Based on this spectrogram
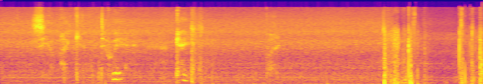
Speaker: I can sneeze with my eyes open here.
